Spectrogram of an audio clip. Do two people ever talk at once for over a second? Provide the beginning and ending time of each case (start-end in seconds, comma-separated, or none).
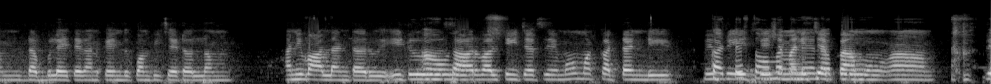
7.1-8.6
